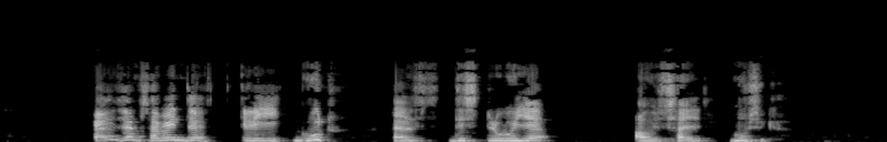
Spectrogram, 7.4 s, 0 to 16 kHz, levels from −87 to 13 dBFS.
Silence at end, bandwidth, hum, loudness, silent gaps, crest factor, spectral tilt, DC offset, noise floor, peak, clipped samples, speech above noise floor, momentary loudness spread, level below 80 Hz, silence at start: 0.95 s; 9.2 kHz; none; -16 LUFS; none; 18 dB; -3.5 dB/octave; under 0.1%; -87 dBFS; 0 dBFS; under 0.1%; 72 dB; 11 LU; -58 dBFS; 0.8 s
